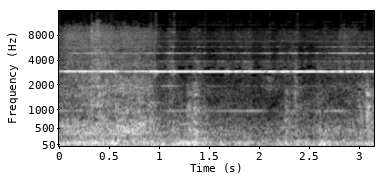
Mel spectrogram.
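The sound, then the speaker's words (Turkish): A Marmaray commuter train rumbles loudly and steadily through the underground Yenikapı station, with sharp, sustained wheel squeal ringing high above the deep rolling noise of the cars. “Şu an Marmaray'ın yeni kapı durağındayız ve saatlerimiz 10-17'yi gösteriyor.”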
